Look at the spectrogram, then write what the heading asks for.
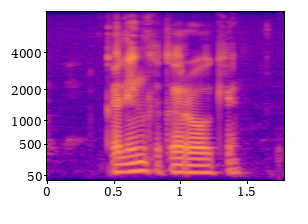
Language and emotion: Russian, neutral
